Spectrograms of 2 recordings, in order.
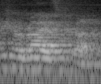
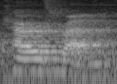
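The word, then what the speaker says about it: Carrifran: And we managed to raise enough money, mainly from private individuals, to buy the valley of Carilfran, or Carifran. You can pronounce it any way you like.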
